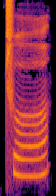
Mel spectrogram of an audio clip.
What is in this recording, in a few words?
"che3", pinyin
